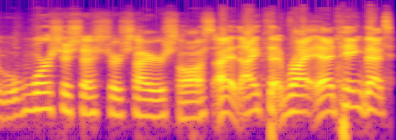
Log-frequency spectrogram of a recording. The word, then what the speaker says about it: Worcestershire: Someone think said it's wash your Worcestershire. sister, and it's just easier. Wash your sister.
